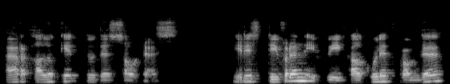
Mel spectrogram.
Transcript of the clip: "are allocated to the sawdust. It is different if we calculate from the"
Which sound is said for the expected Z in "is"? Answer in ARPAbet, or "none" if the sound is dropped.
S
